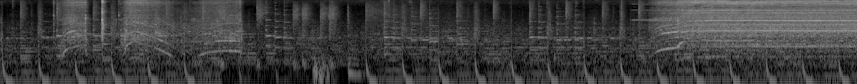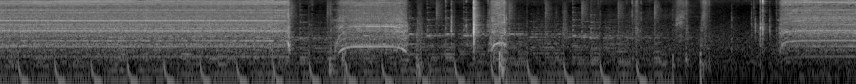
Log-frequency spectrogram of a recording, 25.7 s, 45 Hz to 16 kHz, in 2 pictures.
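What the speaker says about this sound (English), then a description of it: "I'm gonna drill through those holes." A power drill with a 1/8 inch bit whines steadily at close range, spinning up in several bursts with brief pauses, then a long sustained run as it bores through plastic.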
